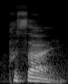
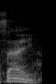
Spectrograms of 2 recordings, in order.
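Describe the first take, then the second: First: The word begins with a p sound. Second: The word begins without a p sound. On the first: The speaker calls it wrong. "내가 푸사이라 그랬는데" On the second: The speaker calls it right. "원래 발음은 싸이예요. 앞에 피 발음은 안 해요"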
